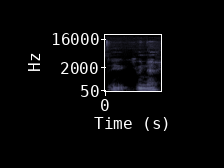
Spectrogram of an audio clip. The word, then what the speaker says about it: UNESP: And when you shared the material, what you did at UNESP, is it pronounced like this? UNESP in Sao Unesp?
